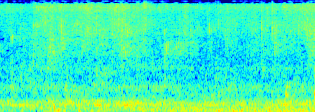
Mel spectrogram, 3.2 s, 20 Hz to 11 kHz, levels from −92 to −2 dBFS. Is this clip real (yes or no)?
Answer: yes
